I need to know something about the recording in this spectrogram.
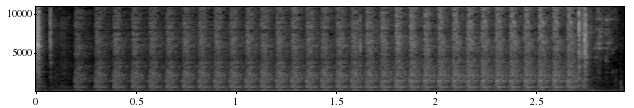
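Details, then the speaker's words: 2003 Fiat Doblo van won't crank: rapid machine-gun clicking/chattering from the starter motor on key turn, after a week of slow cranking and rough starts despite a recharged year-old battery; starter motor not at fault. "the clicking noise is actually coming from the starter motor by the way and that said it won't start"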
